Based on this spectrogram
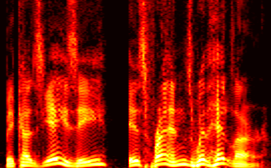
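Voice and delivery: high, slow hammed-up punchline; edgy comic punchline. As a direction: sell the shock line like a hack comic. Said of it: "It's like, uh".

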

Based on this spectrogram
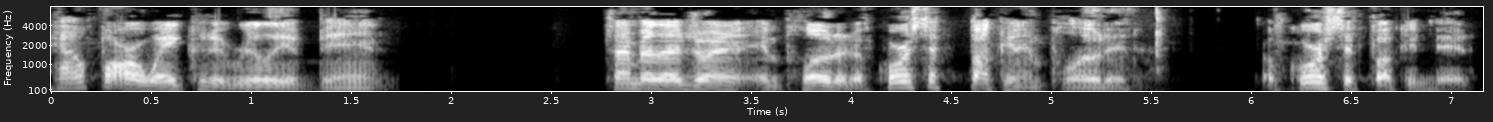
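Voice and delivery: ordinary talk

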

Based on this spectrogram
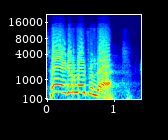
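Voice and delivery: high, loud urgent shout; loud warning voice. Shown as a demonstration. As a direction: shout it like a parent stopping a child at the stove. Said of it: "speak with a loud voice".

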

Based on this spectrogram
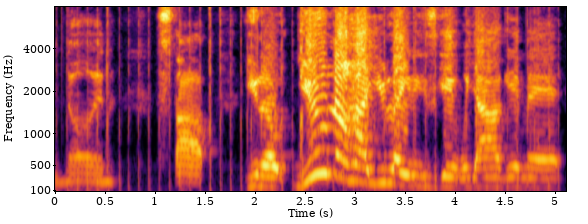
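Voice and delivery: ordinary talk

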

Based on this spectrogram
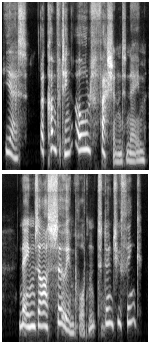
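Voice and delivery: put-on high, swooping little-girl voice; girlish gushing countess. A narrator's reading. Countess chatting to her new guest, girlish gushing. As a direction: gush sweetly, with musical leaps in pitch.

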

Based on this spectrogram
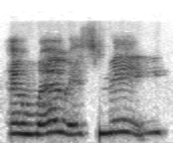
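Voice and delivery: slow, loud, high mock wail; dramatic lament. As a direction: ham up a tragic lament. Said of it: "really dramatic pose of".

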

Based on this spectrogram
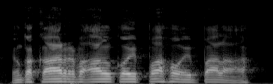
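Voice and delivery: plain reading voice

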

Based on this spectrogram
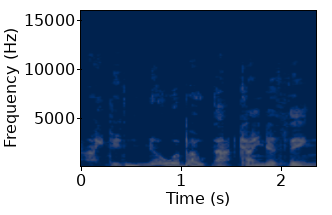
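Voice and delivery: whispered exaggerated Welsh; Welsh accent whispered. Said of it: "very exaggerated in the Welsh accent".

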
